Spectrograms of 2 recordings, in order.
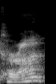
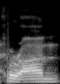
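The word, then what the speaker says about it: Kiran: how I pronounce it is it kurran no it's not kurran yeah Quran a me is it really Quran yeah that's what that's the pronunciation I heard Karan M I love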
